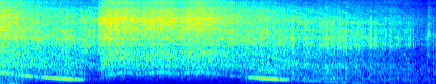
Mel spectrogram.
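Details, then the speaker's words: Hand angle grinder after servicing: opened, cleaned, gears greased and bolts retightened, to cure a loud knocking gear noise. It spins up and runs down with a fairly even whir and no harsh grind; the noise is greatly reduced and it runs normally. "के लिए परिणामस्वरूप प्रभाव यह गिर गया है। अत्यंत बहुत शोर इसमें कमी आई है।"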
